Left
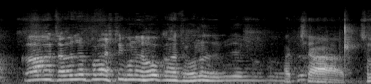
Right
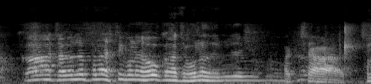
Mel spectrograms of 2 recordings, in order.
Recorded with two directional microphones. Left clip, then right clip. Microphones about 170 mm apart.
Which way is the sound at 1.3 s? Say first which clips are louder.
Right 4 dB; 30° right (ahead or behind).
